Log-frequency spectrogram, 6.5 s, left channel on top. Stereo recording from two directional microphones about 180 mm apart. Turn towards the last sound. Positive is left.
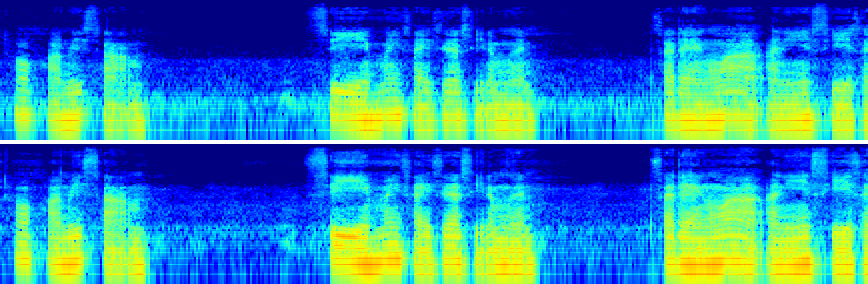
turn(degrees=-30)  # may be behind; listen again after turning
